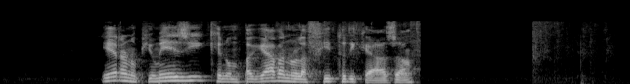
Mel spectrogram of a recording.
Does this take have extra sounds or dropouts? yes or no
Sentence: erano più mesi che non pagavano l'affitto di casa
no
